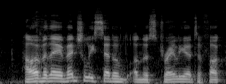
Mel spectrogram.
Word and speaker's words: Australia: they eventually settled on Australia to with foreigners because it has three A's and every a is pronounced differently austral three letter A's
